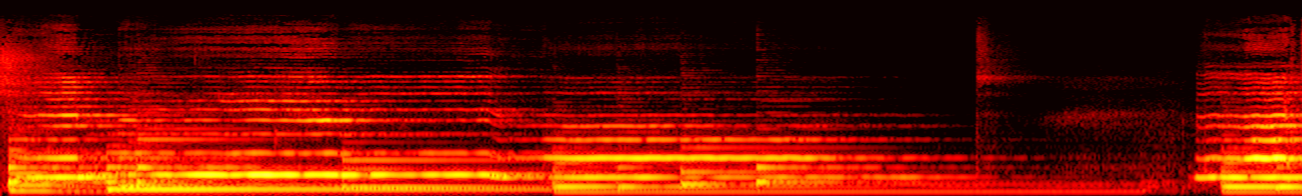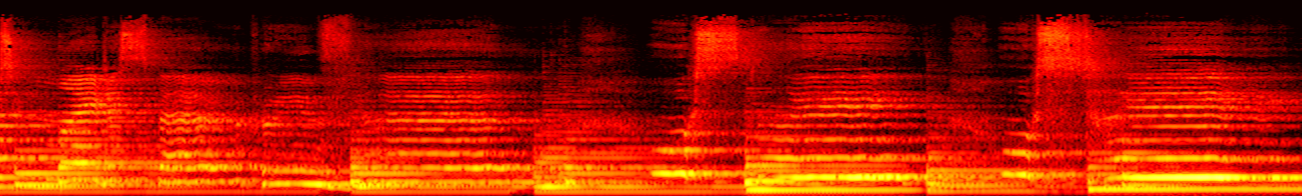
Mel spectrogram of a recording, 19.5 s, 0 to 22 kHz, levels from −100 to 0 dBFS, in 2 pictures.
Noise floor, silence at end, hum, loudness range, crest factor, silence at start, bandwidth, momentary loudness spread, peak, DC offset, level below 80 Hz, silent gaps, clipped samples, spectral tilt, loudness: -64 dBFS; 0 s; none; 10 LU; 18 dB; 0 s; 14.5 kHz; 13 LU; -10 dBFS; under 0.1%; -78 dBFS; none; under 0.1%; -6.5 dB/octave; -28 LUFS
